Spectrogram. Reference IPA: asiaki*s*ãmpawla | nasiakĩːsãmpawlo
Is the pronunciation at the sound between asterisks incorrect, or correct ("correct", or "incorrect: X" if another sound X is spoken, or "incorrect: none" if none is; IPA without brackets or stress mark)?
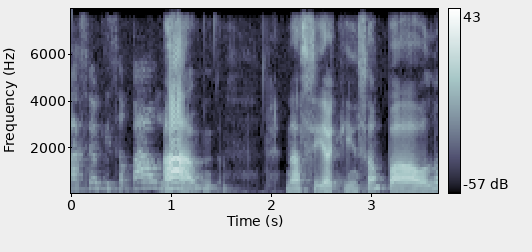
correct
